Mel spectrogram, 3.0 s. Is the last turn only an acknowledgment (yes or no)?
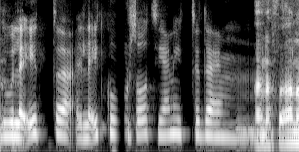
no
